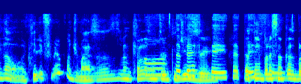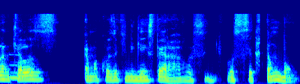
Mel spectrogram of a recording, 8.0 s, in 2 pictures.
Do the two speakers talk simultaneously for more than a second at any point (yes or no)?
yes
